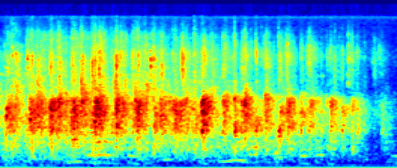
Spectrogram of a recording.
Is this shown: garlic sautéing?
no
